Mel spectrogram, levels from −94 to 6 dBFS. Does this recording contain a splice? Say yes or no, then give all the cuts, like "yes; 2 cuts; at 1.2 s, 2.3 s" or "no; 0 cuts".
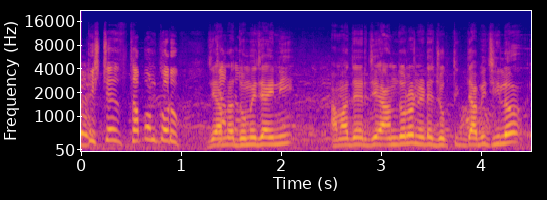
yes; 1 cut; at 1.1 s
